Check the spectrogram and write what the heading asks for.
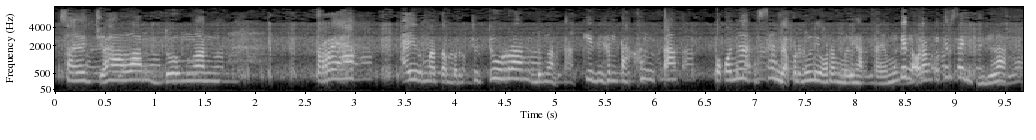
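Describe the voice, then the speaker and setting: An emotional woman recounting her personal testimony to a congregation, her voice sitting fairly high. The recording is dull and lo-fi. The murmur of a crowd is heard behind her. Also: normal speed. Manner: emotional, addresses listeners directly. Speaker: guest giving testimony.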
